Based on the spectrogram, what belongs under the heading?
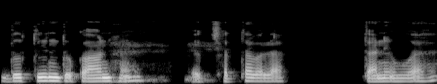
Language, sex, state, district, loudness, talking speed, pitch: Hindi, female, Bihar, Sitamarhi, -16 LUFS, 125 wpm, 150 Hz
